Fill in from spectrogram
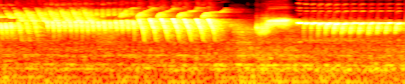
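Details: ['Canary song aimed at exciting both sexes for mating. Dense, rapid trills include repeated downward-sweeping notes. After a brief pause, a rising note leads into a steady, fast chattering roll.']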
